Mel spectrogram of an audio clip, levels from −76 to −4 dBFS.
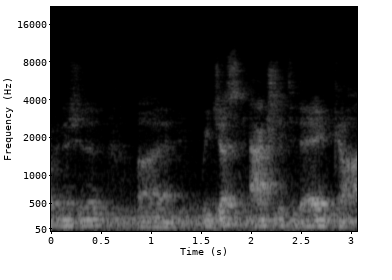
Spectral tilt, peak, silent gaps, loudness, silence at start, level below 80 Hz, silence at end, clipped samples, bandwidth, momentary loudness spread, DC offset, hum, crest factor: -6 dB/octave; -22 dBFS; none; -38 LUFS; 0 s; -56 dBFS; 0 s; under 0.1%; 14 kHz; 7 LU; under 0.1%; none; 16 dB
